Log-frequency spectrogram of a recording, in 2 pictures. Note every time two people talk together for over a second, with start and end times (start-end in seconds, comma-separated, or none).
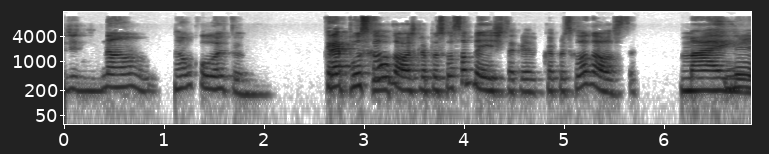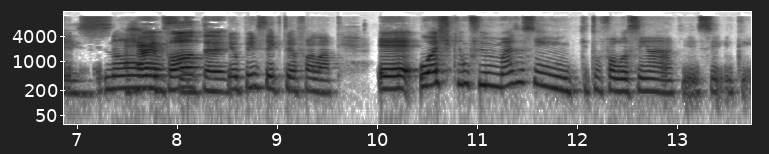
6.6-8.6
